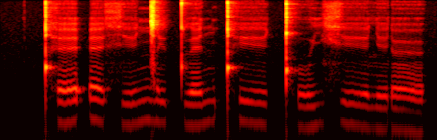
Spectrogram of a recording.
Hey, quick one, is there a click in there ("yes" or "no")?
yes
